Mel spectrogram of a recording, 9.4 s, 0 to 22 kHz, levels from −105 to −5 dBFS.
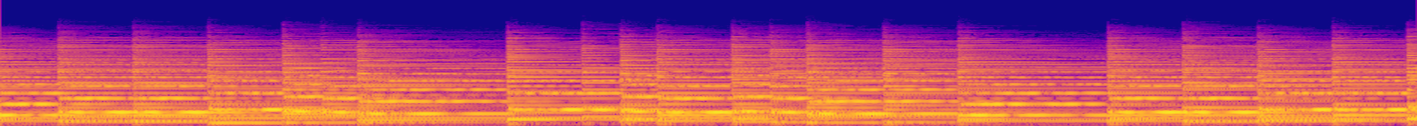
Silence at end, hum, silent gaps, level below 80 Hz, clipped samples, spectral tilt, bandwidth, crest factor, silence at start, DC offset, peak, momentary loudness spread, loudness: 0 s; none; none; -44 dBFS; under 0.1%; -7 dB/octave; 7.6 kHz; 12 dB; 0 s; 0.2%; -2 dBFS; 4 LU; -14 LUFS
